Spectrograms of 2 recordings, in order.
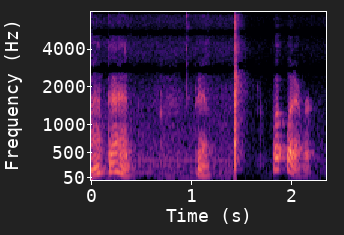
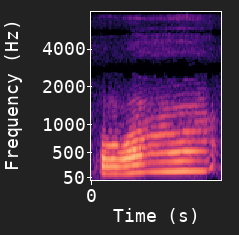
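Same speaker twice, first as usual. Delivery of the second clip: shocked what; 6 semitones higher than usual. Retold or imitated. Own shocked reaction retold.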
